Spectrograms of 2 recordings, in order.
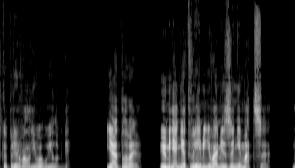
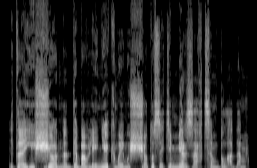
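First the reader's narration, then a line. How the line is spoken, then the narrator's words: Through clenched teeth. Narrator (Russian): процедил он сквозь зубы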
